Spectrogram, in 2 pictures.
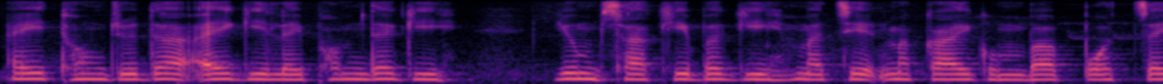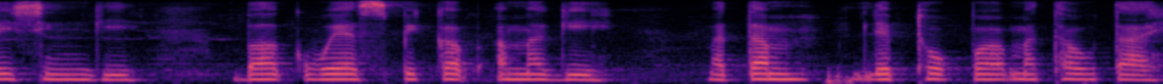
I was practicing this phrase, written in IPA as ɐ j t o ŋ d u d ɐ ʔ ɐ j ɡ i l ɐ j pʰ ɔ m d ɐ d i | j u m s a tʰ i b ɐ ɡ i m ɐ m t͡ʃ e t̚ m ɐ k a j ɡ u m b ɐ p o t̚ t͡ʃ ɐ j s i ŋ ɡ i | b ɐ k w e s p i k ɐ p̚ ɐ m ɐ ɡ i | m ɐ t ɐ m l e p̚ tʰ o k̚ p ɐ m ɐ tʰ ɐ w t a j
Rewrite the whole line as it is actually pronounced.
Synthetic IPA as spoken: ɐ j tʰ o ŋ d͡ʒ u d ɐ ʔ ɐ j ɡ i l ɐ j pʰ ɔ m d ɐ ɡ i | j u m s a kʰ i b ɐ ɡ i m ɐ t͡ʃ e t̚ m ɐ k a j ɡ u m b ɐ p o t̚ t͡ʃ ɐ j s i ŋ ɡ i | b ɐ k w e s p i k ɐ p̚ ɐ m ɐ ɡ i | m ɐ t ɐ m l e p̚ tʰ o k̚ p ɐ m ɐ tʰ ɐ w t a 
